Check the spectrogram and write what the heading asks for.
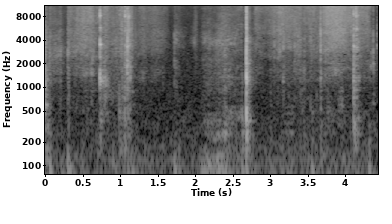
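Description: Scored cardstock being handled and slid over a cutting mat: soft paper rubbing, with a few light taps and one sharper click about two and a half seconds in.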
